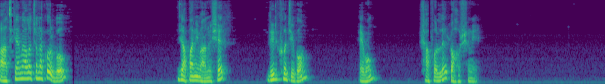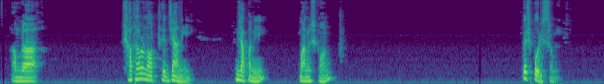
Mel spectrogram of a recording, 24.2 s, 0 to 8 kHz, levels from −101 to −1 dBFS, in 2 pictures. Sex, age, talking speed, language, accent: male, 60-79, 50 wpm, Bengali, native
